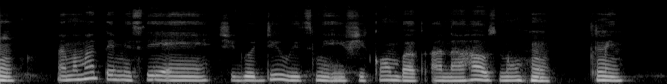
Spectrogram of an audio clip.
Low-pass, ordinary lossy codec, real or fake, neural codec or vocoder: 19.8 kHz; MP3, 64 kbps; fake; vocoder, 44.1 kHz, 128 mel bands, Pupu-Vocoder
